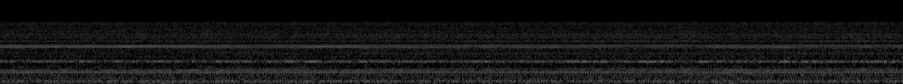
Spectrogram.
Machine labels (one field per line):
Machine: pump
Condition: normal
